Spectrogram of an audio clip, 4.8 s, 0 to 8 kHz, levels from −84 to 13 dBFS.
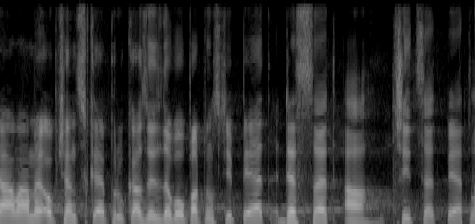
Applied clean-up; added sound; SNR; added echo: none; none; none; none.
